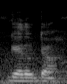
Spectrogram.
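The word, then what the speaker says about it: Gerota: और posterior fascia क्या है, फेशिया ऑफ जिरोटा है ना, गेरोटा भी बोलते हैं, या फिर कोई इसका प्रोनाउंसिएशन जिरोटा भी, प्रोनाउंसिएशन में ही ऐसा रहता है कि अलग अलग तरीके से किया जाता है। उसके बाद में इसका सही प्रोनाउंसिएशन गेरोटा, ठीक है।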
